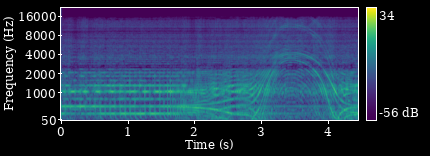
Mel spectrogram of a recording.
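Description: Korg Volca Keys synth tone, buzzy and lo-fi, run through an Iron Ether FrantaBit digital bit-crusher pedal and sustained as a steady chord. Partway through, as a knob on the pedal is turned, the harmonics split into whistling aliasing tones that sweep up to a high shriek and back down near the end.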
